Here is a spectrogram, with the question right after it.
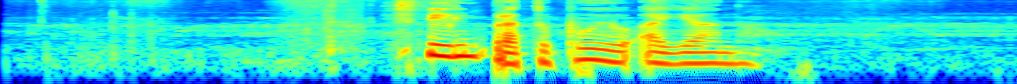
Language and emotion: Russian, neutral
